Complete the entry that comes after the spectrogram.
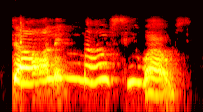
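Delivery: high, loud, adoring darling; gushing fiancée. Acted. Helen gushing to her fiancé about flowers, high and adoring. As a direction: coo it at your sweetheart.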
